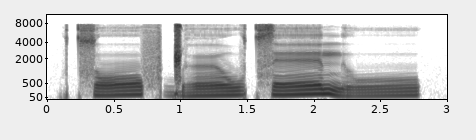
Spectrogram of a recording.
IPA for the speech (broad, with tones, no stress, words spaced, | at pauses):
t͡soː˩˧fɡ͡ǁøː˩˧wt͡seː˧˥mʲuː˩˧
